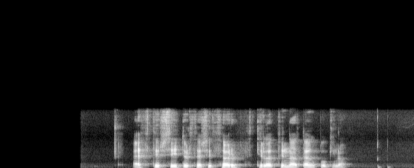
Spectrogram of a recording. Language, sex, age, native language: Icelandic, male, 40-49, Icelandic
